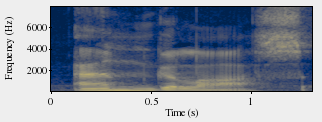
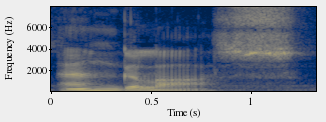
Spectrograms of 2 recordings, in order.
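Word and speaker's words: ἄγγελος: have two gamas here the first gamma this one will be pronounced with an n Sound and so this is not aalas this is Angelas Angelas okay and so whenever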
